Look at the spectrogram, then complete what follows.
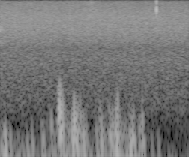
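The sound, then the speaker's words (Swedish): Soft outdoor wind rustling through leaves on a sunny day in nature, with low, uneven gusts swelling and fading over a quiet background. One tiny, faint bird chirp pokes through near the end, and no one speaks. “En solig dag i naturen med vind och enstaka fågelljud”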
